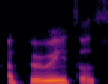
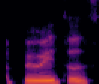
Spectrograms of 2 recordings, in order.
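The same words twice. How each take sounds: Both takes have the same delivery.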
